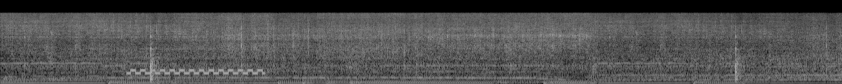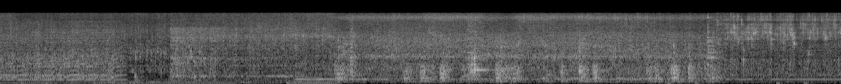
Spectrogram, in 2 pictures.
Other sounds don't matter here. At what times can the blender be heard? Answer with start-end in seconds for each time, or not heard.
0.0-16.7.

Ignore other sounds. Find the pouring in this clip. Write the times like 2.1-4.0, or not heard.
9.5-10.6.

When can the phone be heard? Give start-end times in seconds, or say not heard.
1.2-2.8.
